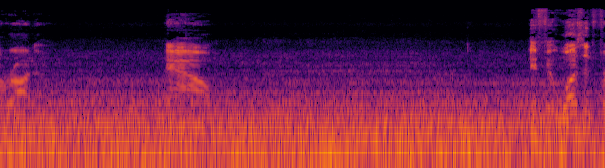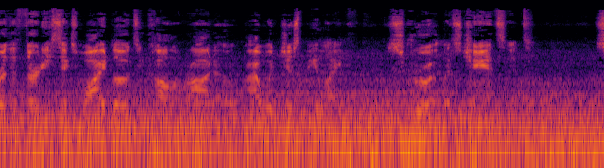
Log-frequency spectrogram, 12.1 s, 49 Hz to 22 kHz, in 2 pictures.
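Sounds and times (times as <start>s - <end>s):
road and engine noise in cab: 0.0s - 12.0s.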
